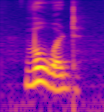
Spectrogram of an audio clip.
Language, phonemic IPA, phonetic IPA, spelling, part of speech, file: Swedish, /voːrd/, [voəɖ], vård, noun, Sv-vård.ogg
- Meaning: care (that aims to improve or maintain the condition of someone or something): care, treatment (of people who are sick or wounded or weak, or of body parts)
